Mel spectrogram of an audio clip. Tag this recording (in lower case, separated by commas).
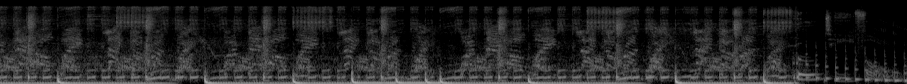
music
